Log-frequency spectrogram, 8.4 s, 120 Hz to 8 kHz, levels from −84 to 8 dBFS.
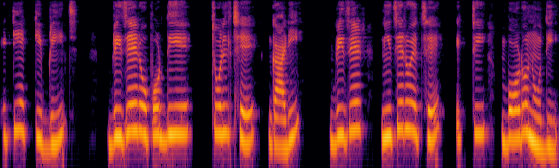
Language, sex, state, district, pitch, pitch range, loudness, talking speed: Bengali, female, West Bengal, Jhargram, 270 Hz, 245-285 Hz, -16 LUFS, 100 wpm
